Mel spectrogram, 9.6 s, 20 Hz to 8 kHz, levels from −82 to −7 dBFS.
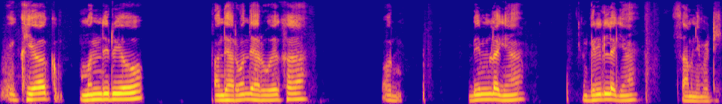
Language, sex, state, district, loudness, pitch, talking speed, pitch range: Garhwali, male, Uttarakhand, Uttarkashi, -15 LUFS, 150 Hz, 95 wpm, 140-160 Hz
